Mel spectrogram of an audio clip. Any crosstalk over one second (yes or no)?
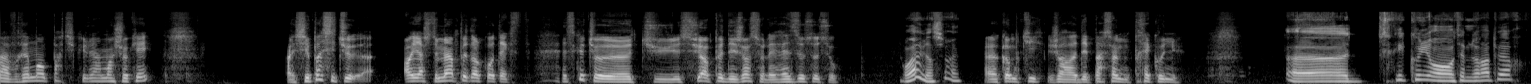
no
